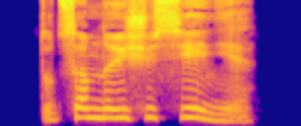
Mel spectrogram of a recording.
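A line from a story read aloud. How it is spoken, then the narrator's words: Guilty sigh, woman. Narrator (Russian): виновато вздохнула женщина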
